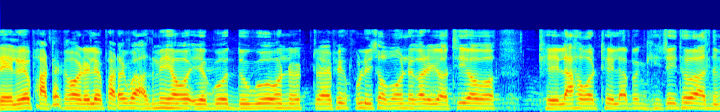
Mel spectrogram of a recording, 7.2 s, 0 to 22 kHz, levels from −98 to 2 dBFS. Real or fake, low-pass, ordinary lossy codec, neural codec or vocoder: real; 7.2 kHz; none; none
